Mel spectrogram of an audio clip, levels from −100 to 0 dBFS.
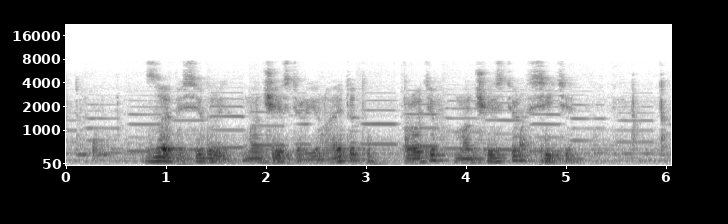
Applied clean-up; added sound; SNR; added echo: none; Wind instrument, woodwind instrument; 17 dB; reverberation time 0.3 s.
